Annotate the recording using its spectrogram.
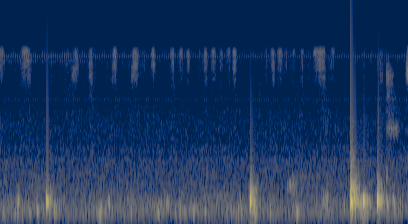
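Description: Marker squeaking in many short strokes on a whiteboard as a word is written out, with a few soft low thuds about four and five seconds in.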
